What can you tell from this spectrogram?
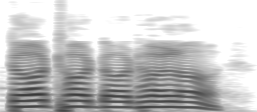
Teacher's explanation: ट ठ ड ढ ये मूर्धा हो गया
